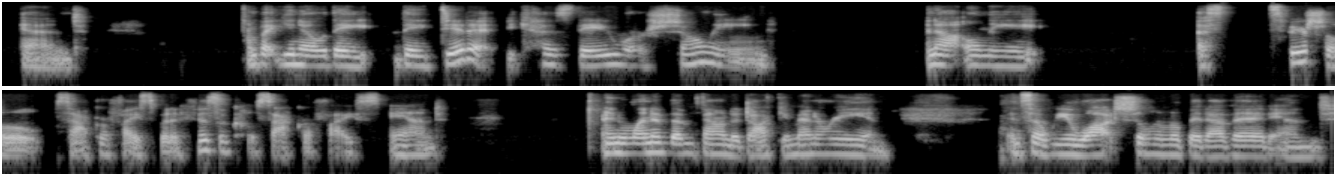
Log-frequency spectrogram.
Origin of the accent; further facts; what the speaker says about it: Utah, United States; I know that I've lived a sheltered experience in some ways because growing up in Utah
